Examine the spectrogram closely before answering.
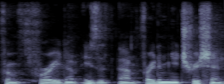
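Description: A man talks with an Australian accent. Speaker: podcast host. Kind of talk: casual interview chat.

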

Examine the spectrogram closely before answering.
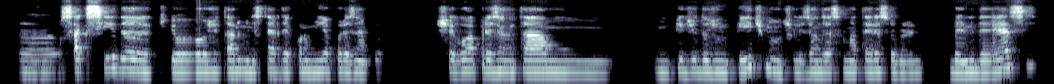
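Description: A man talks at a moderate pace in a fairly high, somewhat breathy voice with a dark, mellow tone, monotone, flat intonation and very even loudness. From Brazil, Rio Grande do Sul and Ceará. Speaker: political writer and editor. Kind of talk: interview.

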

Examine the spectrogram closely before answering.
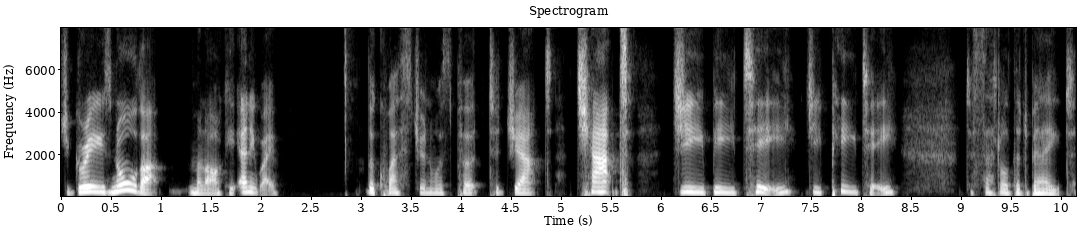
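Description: A plain, everyday voice, at a fairly slow pace with ordinary pitch variation, sounds dry and close, with no echo, on a very clean recording with a silent background. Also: woman. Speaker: podcast co-host. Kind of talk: casual chat.

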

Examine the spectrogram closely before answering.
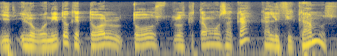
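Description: Music plays behind a man speaking at a fairly quick pace. His pitch is fairly high for a man, and his intonation is lively. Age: 50s. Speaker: pastor. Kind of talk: sermon. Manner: animated.

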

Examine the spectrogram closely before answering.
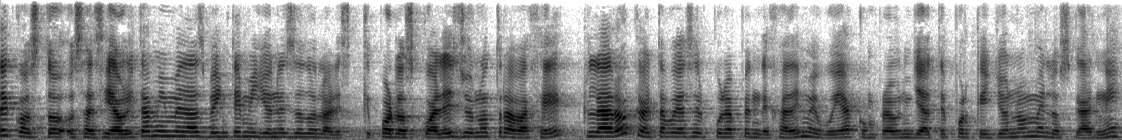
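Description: In a Mexican accent, the speaker talks at a very fast pace with hardly any pauses and ordinary pitch variation. Noticeable background noise is present. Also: woman. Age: 30s. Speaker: clinical psychologist. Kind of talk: interview. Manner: animated.

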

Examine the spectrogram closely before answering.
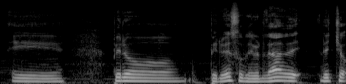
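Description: A man with a Chilean accent speaks in a fairly high pitch, his tone dark and mellow and his intonation monotone and flat. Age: 20s. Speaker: podcast host, mission base worker. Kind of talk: casual chat. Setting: recorded at home on mission base.

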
